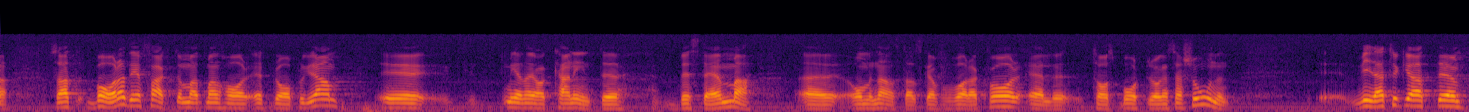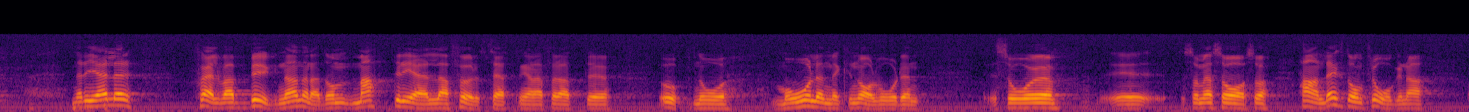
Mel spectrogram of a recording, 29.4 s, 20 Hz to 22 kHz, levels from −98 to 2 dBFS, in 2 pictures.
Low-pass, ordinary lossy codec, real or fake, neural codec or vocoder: 7.2 kHz; none; real; none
